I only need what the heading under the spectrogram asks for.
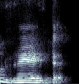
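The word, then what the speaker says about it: read: நீ படிச்சிருக்கியா have you ரெட் மடோல்ட் டுவா have you ரீட் அப்படின்னு சொல்லக்கூடாது அந்த வாக்கியத்தை படிக்கிறத ஹாவ் யூ ரெட் அந்த ஆர் இடி உடைய வார்த்தையின் உச்சரிப்பு எப்படியாக இருக்க வேண்டும் என்றால் ரெட் ஹாவ் யூ ரெட் மடோல்துவா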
